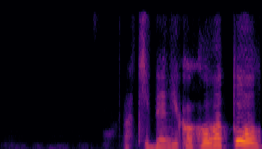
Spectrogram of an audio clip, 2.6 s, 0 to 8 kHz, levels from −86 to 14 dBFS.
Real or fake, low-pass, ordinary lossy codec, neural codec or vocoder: fake; 7.2 kHz; none; codec, 16 kHz, 1 kbps, FreqCodec, smaller model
